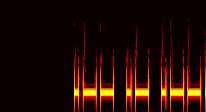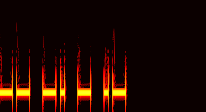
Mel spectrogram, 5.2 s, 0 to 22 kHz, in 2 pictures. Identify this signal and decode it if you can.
Morse code, heard as a keyed tone, about 22 wpm, 700 Hz. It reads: WA1NTA
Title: Call Signs Repeated 2x - 22wpm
